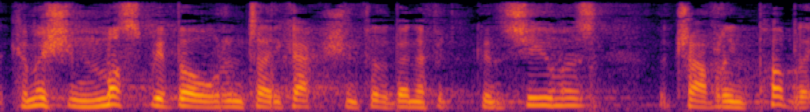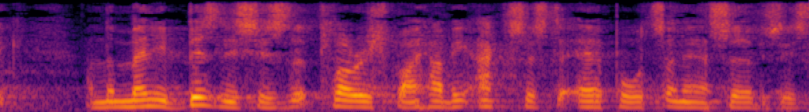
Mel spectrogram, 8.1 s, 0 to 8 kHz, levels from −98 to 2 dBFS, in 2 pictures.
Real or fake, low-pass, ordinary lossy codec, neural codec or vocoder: fake; 7.2 kHz; none; vocoder, 44.1 kHz, 80 mel bands, Vocos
